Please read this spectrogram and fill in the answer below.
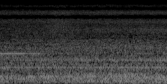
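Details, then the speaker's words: GX470 AC condenser fan swapped into a V8 4th-gen Toyota 4Runner, fused to run with ignition on: steady even air rush with faint hum, relatively quiet, no rubbing or ticking; normal operation. "clearing quite a bit of air um not super loud at all actually it's relatively quiet but clearing that air which is nice"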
